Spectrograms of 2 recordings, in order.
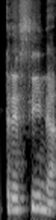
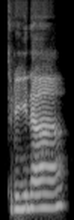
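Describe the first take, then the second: First: The name begins with the sound 'tres'. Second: The name begins with the sound 'tree'. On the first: This is how Spanish speakers read it. "Spanish speakers say Tresina" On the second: This is how English speakers read it. "English speakers say Trina"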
